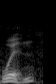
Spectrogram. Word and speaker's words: Nguyễn: regard well of course the one name that can really confuse is wi spelled ngu Yen I was telling the story yesterday in commentary with Carl I'll tell it again the reason I know it's win and it is he's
